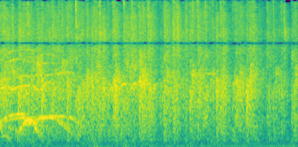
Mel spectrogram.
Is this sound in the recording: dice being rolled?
no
